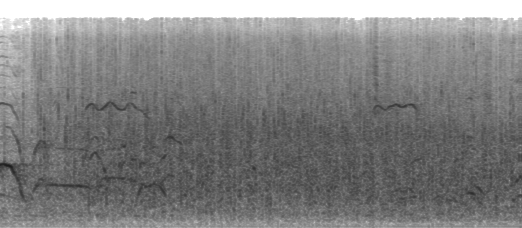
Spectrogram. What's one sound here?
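A crowd claps and cheers.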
